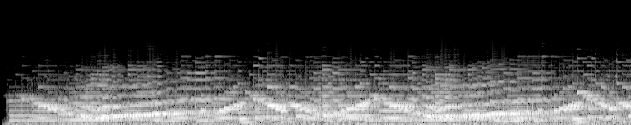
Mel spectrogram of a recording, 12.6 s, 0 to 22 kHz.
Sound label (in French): Impromptu pour piano; SCHUBERT (Franz); D899 Op90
